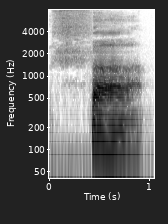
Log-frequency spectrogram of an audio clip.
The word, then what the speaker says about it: fur: contained the r sound but in all the cases the r is unpronounced because the r comes before a consonant okay a consonant sound or it comes at the end of a word like fur if you are fur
